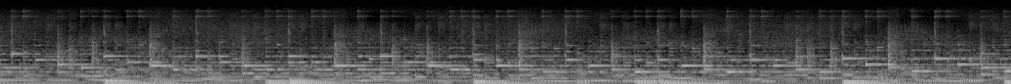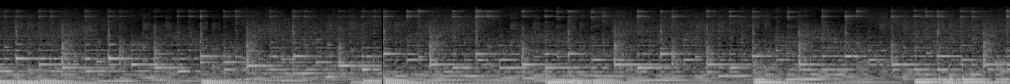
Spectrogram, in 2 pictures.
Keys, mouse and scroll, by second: 0.6 a, 1.4 a, 2.4 h, 3.2 shift+a, 5.4 click, 6.3-7.0 scroll up 1, 7.0-8.4 middle drag, 8.4-10.3 drag, 10.3 Tab, 11.3 ctrl+r, 11.8 click, 13.6 g, 13.9 y, 15.6 click, 16.1 ctrl+z, 16.7 click, 17.3-18.2 typing.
